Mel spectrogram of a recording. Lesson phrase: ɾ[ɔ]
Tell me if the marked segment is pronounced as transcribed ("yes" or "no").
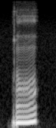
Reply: no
